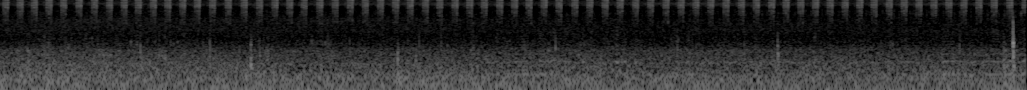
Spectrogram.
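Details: In tall summer grass, crickets keep up a dense, high trill of quick, regular chirps, nearly three per second, over a steady low hum and faint crackling.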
